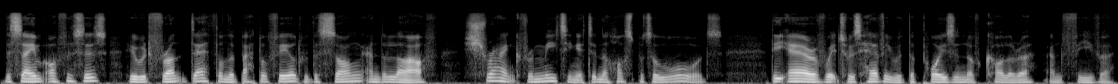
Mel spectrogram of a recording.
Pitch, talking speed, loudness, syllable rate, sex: 120 Hz, 200 wpm, -18 LUFS, 4.9 syllables/s, male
